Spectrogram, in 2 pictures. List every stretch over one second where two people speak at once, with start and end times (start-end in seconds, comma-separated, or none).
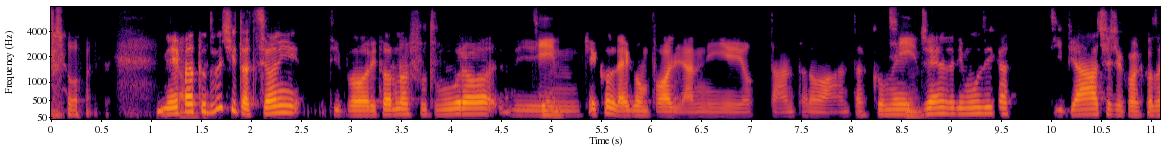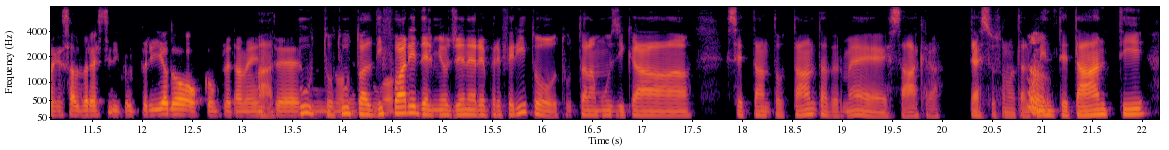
13.1-14.6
